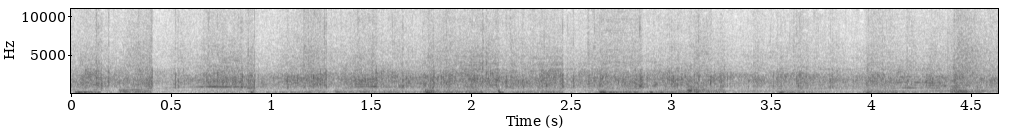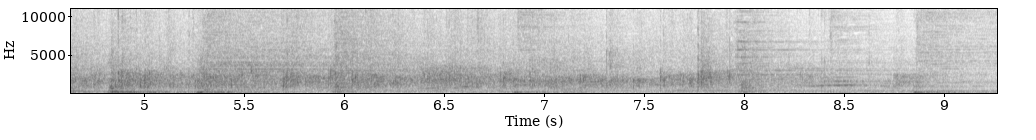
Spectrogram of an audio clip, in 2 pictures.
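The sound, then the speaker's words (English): The audience at C3 Powerhouse church applauds to welcome their pastor: a loud, continuous wash of clapping lasting about nine seconds that thins slightly toward the end. “So church, C3 Powerhouse, I want you to put your hands together and welcome prophet, anointed, apostolic leader, Pastor David McCracken.”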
